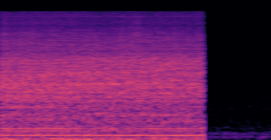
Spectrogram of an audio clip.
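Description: Ninja countertop blender motor running at speed, a loud steady whir with a low hum, blending a fruit drink with whole kiwi in it. It stops abruptly about one and a half seconds in.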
